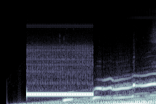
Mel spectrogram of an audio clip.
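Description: A telephone beep, one steady tone about a second long, over the opening of a slow beat with deep bass; a rising melodic line comes in after the beep.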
